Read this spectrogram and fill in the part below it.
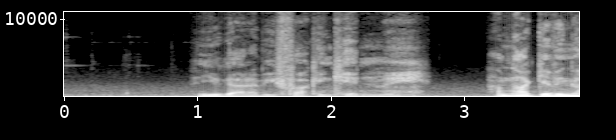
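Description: A man mutters in disbelief nearby.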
